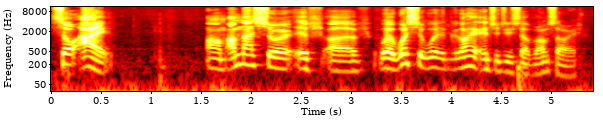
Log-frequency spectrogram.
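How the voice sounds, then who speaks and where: A man with a New York accent speaks at a fairly high pitch and a fairly quick pace. His intonation is lively, and audible room echo surrounds his voice. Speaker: podcast co-host. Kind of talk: casual chat. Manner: loud.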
